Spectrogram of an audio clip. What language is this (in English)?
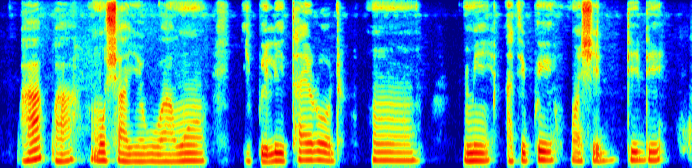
Yoruba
